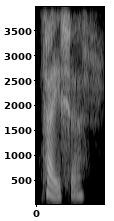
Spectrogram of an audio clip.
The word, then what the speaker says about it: Tyesha: Taisha.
